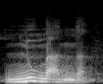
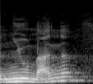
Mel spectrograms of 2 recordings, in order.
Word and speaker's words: Newman: Une précision pour commencer, il faudrait, pour prononcer correctement, parler de John Henry Newman, comme on parle de New York. Bon, en France, tout le monde parle de Newman, alors pour simplifier les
